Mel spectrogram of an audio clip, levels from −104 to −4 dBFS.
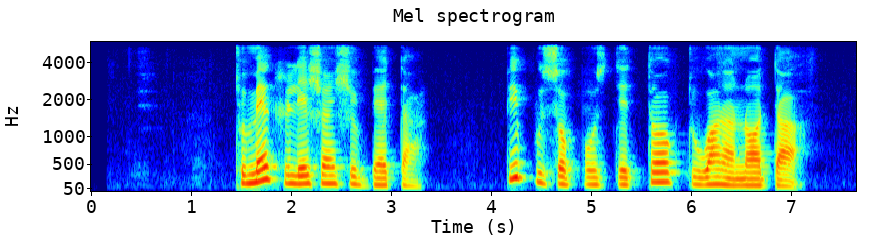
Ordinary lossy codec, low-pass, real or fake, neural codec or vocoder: none; 5.4 kHz; real; none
